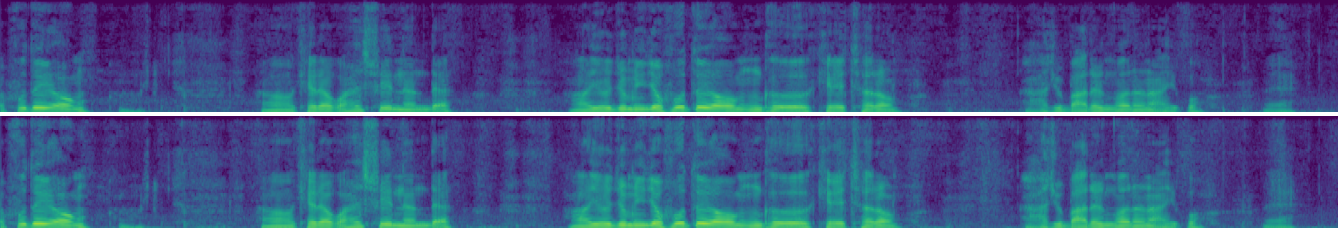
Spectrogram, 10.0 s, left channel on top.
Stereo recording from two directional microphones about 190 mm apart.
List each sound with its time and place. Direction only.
0.0 s a sound: 20° right (ahead or behind)
2.0 s speech: 20° right (ahead or behind)
7.7 s speech: 30° right (ahead or behind)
